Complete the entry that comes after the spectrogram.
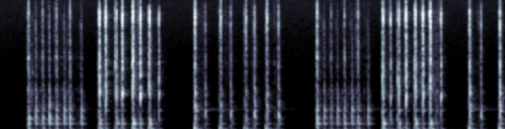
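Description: Fingertips type on a compact mechanical keyboard with plastic keycaps, producing quick bursts of clacky keystrokes. They come in several groups separated by brief pauses, each keypress a short, deep thock with a tight decay.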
